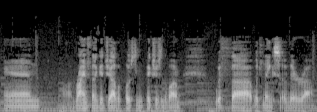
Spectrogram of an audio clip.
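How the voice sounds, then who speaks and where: A man's voice: a bass voice, little pitch movement, normal speed, fairly bright tone, highs cut off, soft background music. A man hosting a casual gaming podcast, rambling with many fillers and crude jokes. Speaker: podcast host.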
